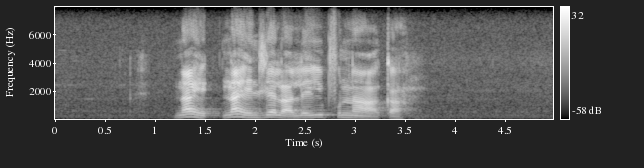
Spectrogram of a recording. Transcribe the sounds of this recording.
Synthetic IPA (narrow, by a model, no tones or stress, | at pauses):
naɦind͡ɮʱɛlalejip̪funaːka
